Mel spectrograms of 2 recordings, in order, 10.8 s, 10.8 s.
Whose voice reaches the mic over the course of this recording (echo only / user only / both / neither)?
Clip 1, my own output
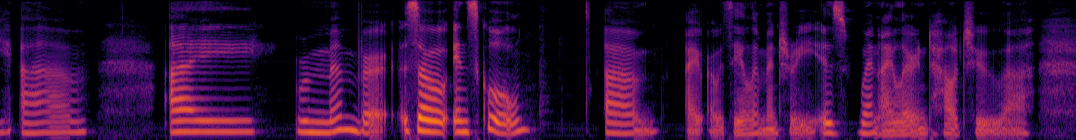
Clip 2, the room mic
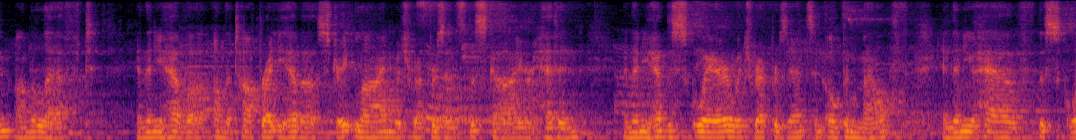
both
